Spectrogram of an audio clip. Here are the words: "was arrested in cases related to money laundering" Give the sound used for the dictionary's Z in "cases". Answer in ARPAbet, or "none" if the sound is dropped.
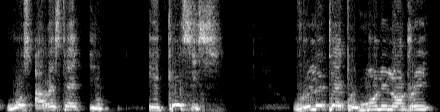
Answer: S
